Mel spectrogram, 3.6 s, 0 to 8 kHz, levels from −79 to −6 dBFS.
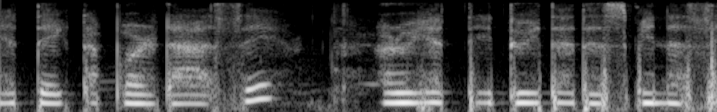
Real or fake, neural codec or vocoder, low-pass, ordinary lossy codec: real; none; 7.2 kHz; MP3, 64 kbps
